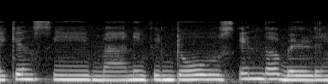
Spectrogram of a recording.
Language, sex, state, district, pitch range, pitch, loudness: English, female, Haryana, Jhajjar, 205-225 Hz, 215 Hz, -11 LUFS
